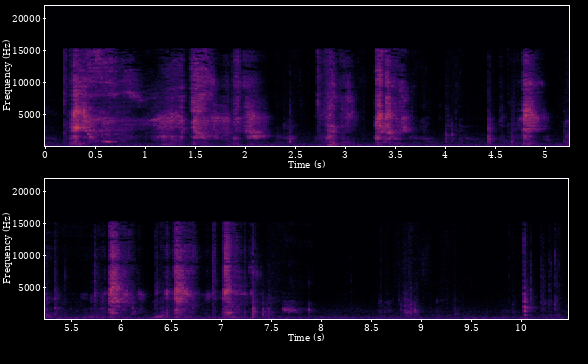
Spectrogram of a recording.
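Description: Mouth-made fight sound effects: a run of short, breathy hissing whooshes and crash noises voiced by a person playing out a battle with plastic action figures. They thin out near the end.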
